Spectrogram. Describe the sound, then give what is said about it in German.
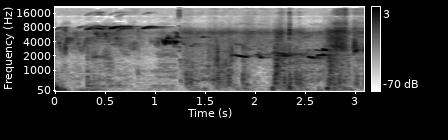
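Several birds chirp and trill in quick, scattered bursts in a forest, over a steady rustling background with footsteps crunching along as someone walks. “Riesen Vögelgebrüll.”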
